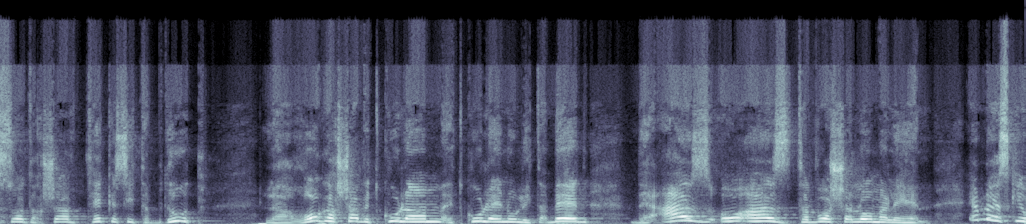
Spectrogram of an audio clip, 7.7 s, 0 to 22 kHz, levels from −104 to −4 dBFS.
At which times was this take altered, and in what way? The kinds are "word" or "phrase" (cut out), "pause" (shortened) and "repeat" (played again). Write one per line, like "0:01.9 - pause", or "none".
none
